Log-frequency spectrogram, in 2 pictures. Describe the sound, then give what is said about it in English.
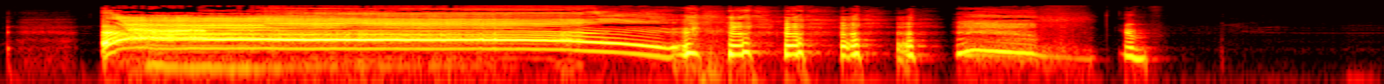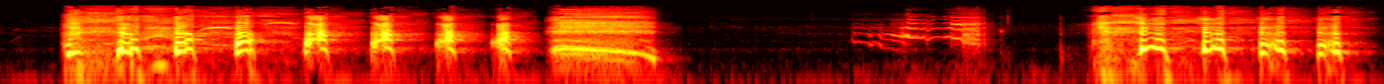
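A man lets out a loud, sustained guttural roar for several seconds, followed by clusters of short, choppy laugh-like bursts and further brief shouts. “It's just a guttural roar.”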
